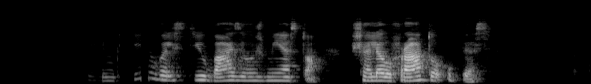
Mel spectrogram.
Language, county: Lithuanian, Kaunas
